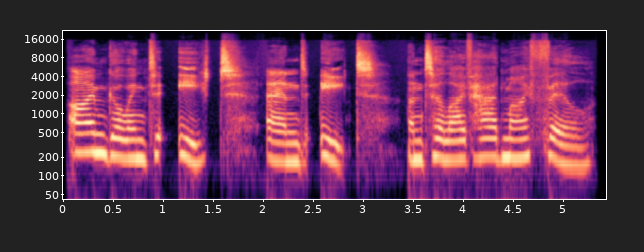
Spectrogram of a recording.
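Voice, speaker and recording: A woman's voice: mid-range voice, extremely slow, no echo, studio quality. A woman voicing a haughty alien villainess in a video game, grandiose, theatrical and condescending. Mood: smug, ambitious. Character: haughty female alien commander craving godhood.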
